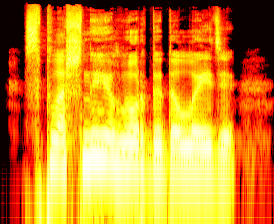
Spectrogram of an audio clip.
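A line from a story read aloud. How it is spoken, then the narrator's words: Groaning from behind. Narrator (Russian): застонал позади Джендри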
